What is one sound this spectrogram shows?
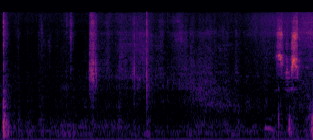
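A sheet of paper rustles as it is lifted and tilted.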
